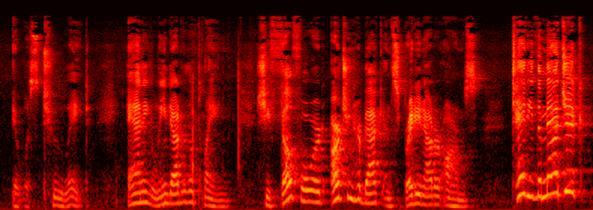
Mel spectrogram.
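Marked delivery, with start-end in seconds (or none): 6.9-7.7 very high, urgent crying out. As she leans out of the plane, he calls to a companion, crying out. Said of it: "Cried Jack".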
